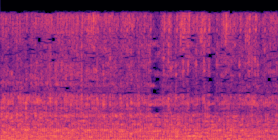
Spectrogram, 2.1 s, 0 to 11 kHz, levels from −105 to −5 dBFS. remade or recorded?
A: remade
